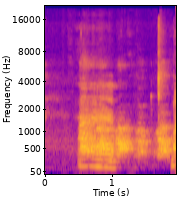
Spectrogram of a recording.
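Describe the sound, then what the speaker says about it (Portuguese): A pet dog barks an alert indoors in a run of loud, close barks, with a short pause and then another burst of barking. "meu cachorro tá dando um alerta aí"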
